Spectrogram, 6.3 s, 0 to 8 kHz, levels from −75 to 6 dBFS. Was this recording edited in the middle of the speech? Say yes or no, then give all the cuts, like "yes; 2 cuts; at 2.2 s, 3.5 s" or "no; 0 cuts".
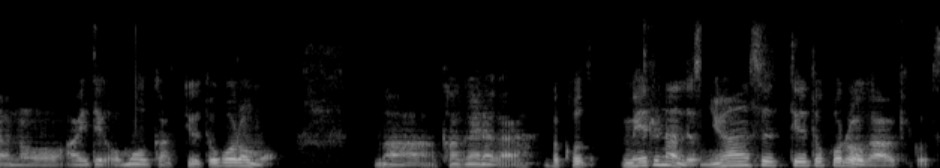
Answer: yes; 2 cuts; at 4.0 s, 4.7 s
